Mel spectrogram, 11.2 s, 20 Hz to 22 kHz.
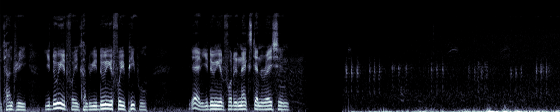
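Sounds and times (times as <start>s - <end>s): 
speech: 0.0s - 3.0s, 3.8s - 5.9s
Murray Valley froglets giving high-pitched eek calls: 6.9s - 11.1s.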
